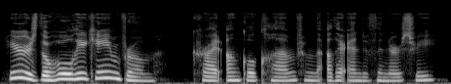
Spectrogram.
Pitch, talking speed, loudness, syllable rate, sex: 205 Hz, 225 wpm, -17 LUFS, 5.6 syllables/s, female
